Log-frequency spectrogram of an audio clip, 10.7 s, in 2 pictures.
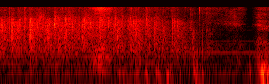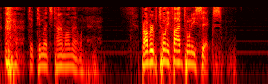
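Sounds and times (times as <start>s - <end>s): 
audience clapping: 0.0s - 4.3s
speech: 6.0s - 7.2s, 8.2s - 9.9s.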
